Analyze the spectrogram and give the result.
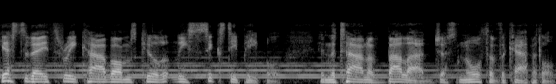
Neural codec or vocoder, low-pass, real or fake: none; 7.2 kHz; real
